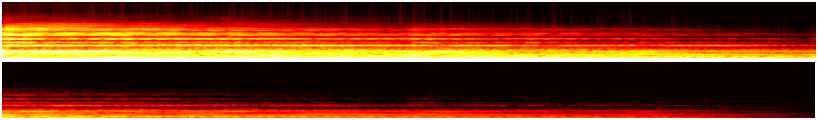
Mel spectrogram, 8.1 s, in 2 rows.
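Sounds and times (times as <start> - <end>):
amphitheatre bell: 0.0 - 7.3.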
